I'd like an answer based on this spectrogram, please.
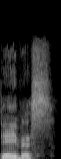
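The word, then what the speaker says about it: Daviess: I Jason locale Davis Davis counties is how it's pronounced Davis that David Nicholson reserve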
